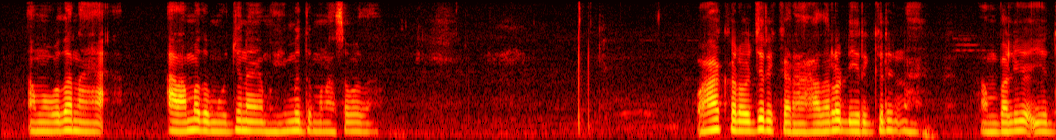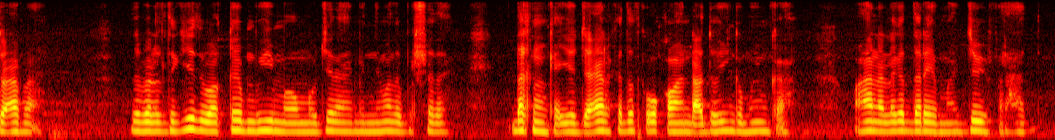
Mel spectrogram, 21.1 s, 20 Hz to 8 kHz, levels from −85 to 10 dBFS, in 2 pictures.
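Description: It's a speech recording, and right at the start, from 0.02 to 0.07 s, there's a brief, very faint echo leak: a scrap of voice trailing the original by about 0.39 s, sitting way below the speech, likely from a speakerphone whose echo canceller let some of its mic pickup slip back. Nothing reaches above 8 kHz, which fits a wideband call codec like G.722.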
